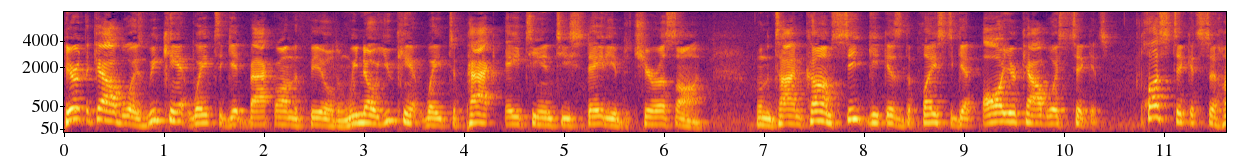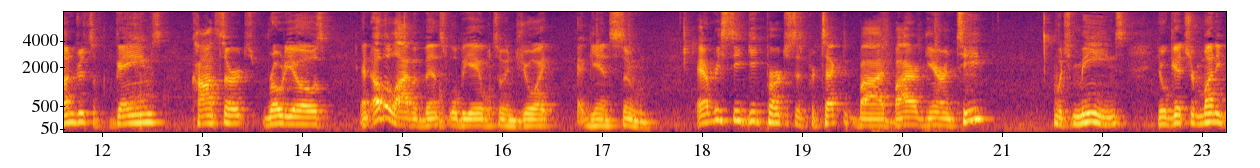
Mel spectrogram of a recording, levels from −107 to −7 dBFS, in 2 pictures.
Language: English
